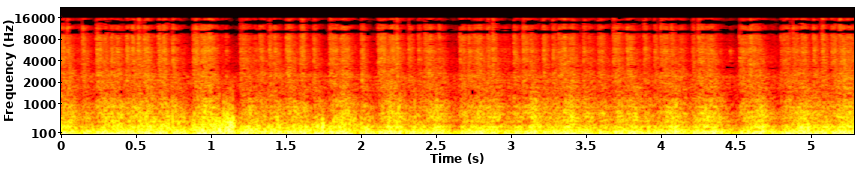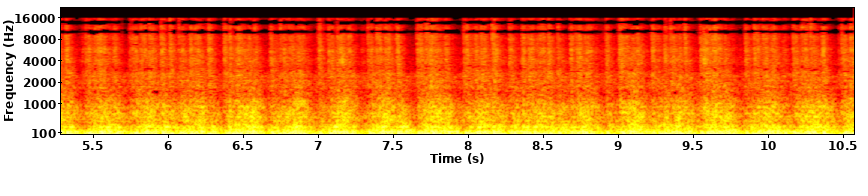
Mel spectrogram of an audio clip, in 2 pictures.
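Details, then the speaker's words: A 1977 Chrysler Town & Country V8 idles off a gas can after a pinholed metal fuel line was replaced. It holds a deep, steady rumble with an even lope and no misses, knocks or stumbles: normal idle. "And now it'll run off a gas can. I'll let you guys hear how it runs."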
